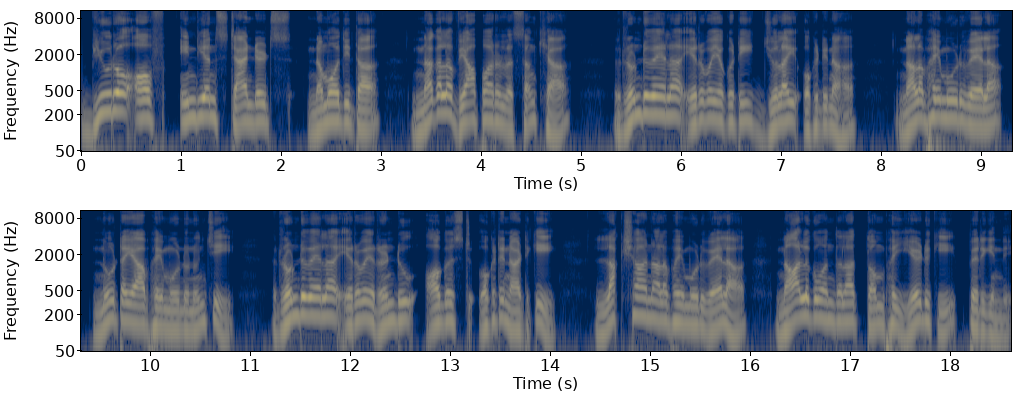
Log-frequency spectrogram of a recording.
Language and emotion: Telugu, neutral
